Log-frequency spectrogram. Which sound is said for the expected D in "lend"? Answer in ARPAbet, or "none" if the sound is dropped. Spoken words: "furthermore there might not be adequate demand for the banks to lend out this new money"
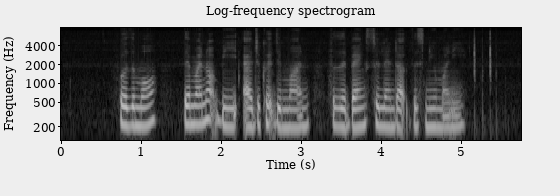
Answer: D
